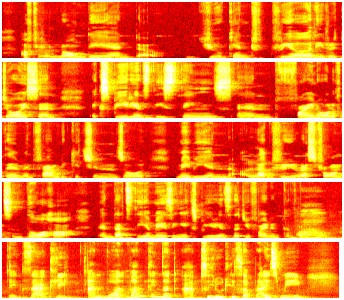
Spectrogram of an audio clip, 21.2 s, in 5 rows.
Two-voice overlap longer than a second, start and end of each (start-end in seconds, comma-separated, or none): none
